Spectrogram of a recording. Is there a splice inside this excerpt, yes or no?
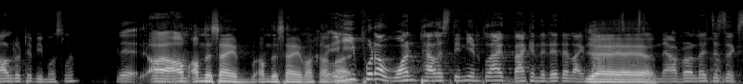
no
